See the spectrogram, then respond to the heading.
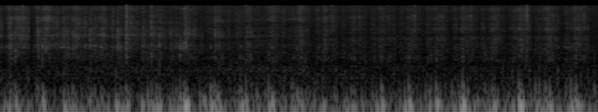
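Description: Fingertips tap and knock on the lid and sides of a small, closed, hollow rectangular jewelry box with a dark blue covering, probably cardboard, held in both hands. The result is a quick, uneven patter of soft, dull, low thumps that die away almost instantly, with almost no bright content.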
